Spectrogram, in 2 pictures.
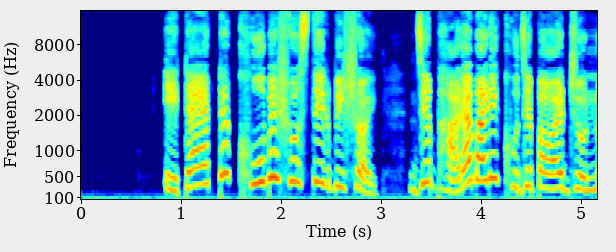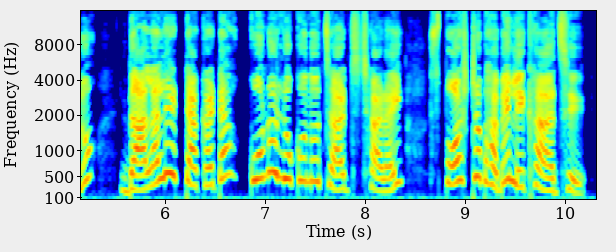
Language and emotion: Bengali, happy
